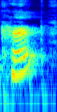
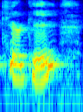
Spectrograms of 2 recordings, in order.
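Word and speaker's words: Kirké: k woo kit uh some people pronounce it kirk but there's an accent mark on here so we're gonna say uh so um i'm gonna say kirke and this is a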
